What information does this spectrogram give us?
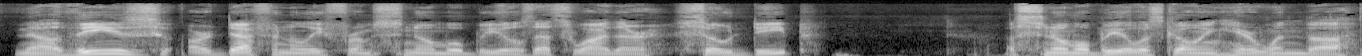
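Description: Um homem gravando com câmera de mão enquanto caminha por uma trilha na floresta, comentando de forma descontraída e observadora o que encontra. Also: male voice, medium pitch, normal speed, dry recording. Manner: relaxed, observant, thinking aloud. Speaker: hiker filming a walking tour. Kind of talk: casual walk-and-talk narration. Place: outdoors on a forest trail. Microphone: handheld camera.

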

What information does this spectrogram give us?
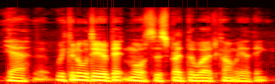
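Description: Quick-talking husky male podcast host. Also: fairly low pitch, steady tone, no room sound. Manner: friendly, informal, short questions. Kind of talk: podcast interview.

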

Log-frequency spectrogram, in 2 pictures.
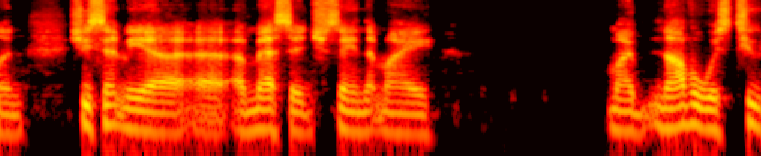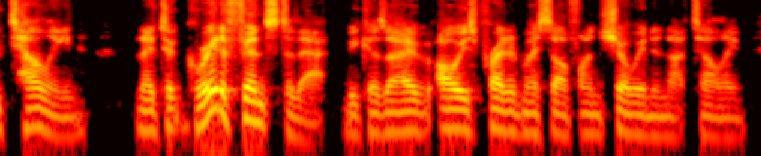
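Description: A man's voice: lowish voice, dry recording. A middle-aged man talking casually as an interview guest on a video call, explaining things with examples and some self-deprecation. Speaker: interview guest, novelist and writing teacher. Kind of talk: casual interview conversation about craft. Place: small cluttered office, indoors. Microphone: video call, seated at a desk.

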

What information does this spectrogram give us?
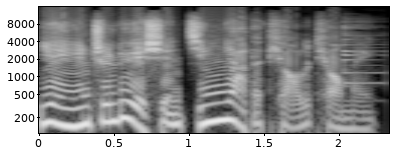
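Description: A man narrating a scripted audio drama as an expressive storyteller. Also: on the high side, fairly quick, soft background music.

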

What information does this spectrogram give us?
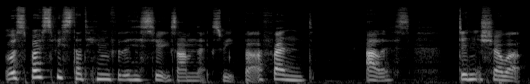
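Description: A woman's voice: medium pitch, lively intonation, fairly quick, fairly bright tone. A young woman playing an anxious, insistent university student in a fan audio drama, urgent and questioning. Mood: earnest. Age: young adult.

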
